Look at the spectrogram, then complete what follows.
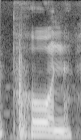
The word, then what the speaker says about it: phone: PHONE ए आपका लिखा हुआ है फोन, तो PH से देखो फा और ओ से ओ की मात्रा फो, यन आपका ना बनाएगा, इसका उच्चारण नहीं होता, तो ए आपका लिखा है फ़ोन।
